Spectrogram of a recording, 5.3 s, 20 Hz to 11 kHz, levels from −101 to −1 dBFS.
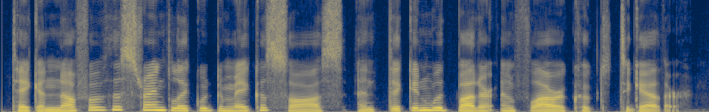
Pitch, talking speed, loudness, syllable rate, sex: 195 Hz, 205 wpm, -19 LUFS, 5.5 syllables/s, female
